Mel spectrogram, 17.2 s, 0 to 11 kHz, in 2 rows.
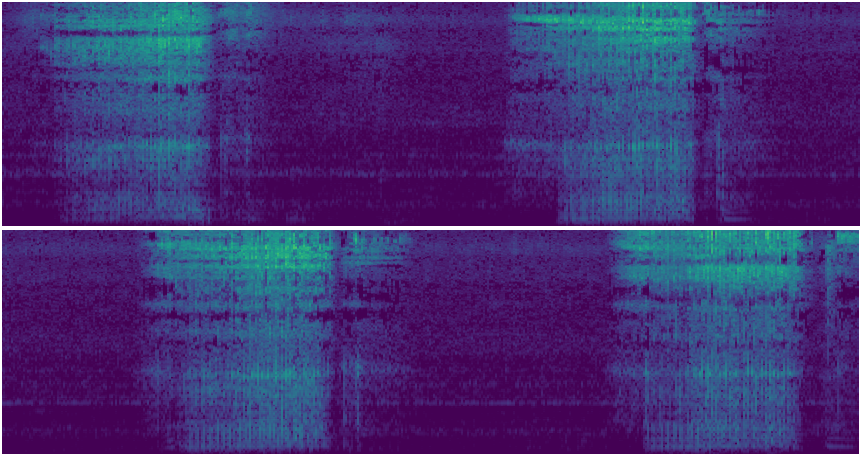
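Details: Adult man (boyfriend) snoring too loudly: regular loud rasping snores on each inhalation, about 13 breaths a minute, quiet exhalations between; snoring.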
